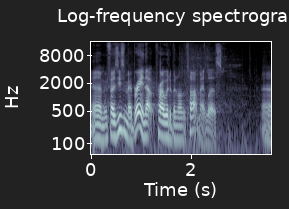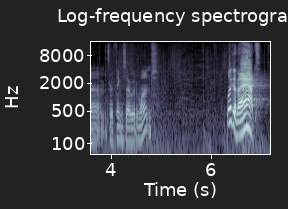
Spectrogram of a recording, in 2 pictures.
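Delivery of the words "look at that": thrilled, excited yell, high-pitched and very loud. Seeing all the damage splots appear, yelling excitedly. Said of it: "Sorry for yelling".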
